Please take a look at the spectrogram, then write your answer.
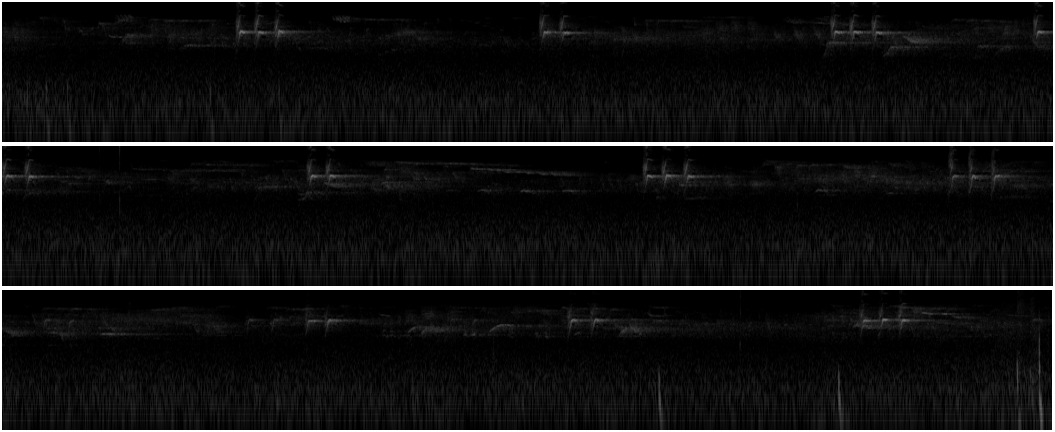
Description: Žubīte, Fringilla coelebs
PiezīmesVai žubītes sauciens?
